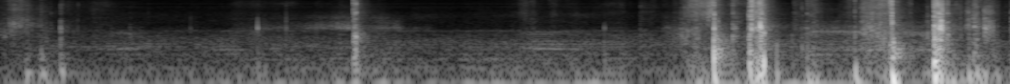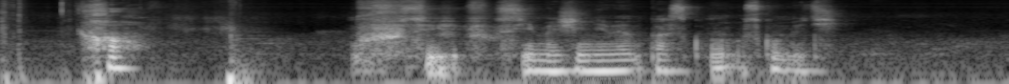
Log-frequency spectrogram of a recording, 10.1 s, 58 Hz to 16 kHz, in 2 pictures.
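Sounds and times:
cards being shuffled: 0:00.0 - 0:00.4, 0:03.3 - 0:05.4
card slaps and clicks: 0:03.4 - 0:05.2.

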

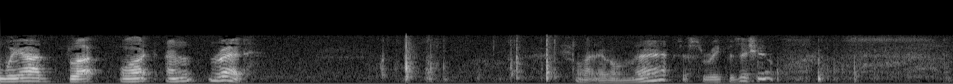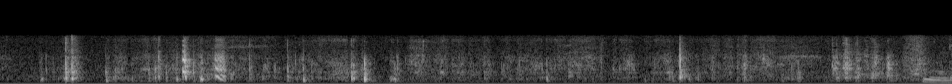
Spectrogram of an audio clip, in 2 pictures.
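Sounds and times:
fingers rubbing plastic tape: 0:07.8 - 0:18.7.

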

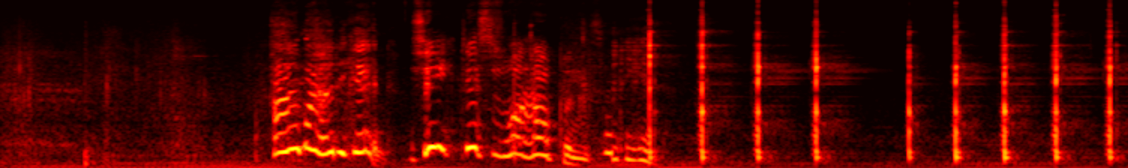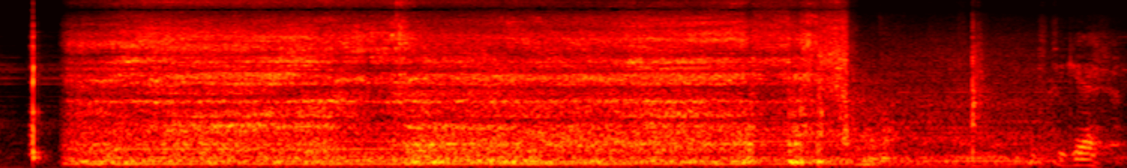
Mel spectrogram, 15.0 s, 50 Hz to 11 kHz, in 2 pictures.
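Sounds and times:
hammer striking chisel on metal: 0:04.3 - 0:08.0.

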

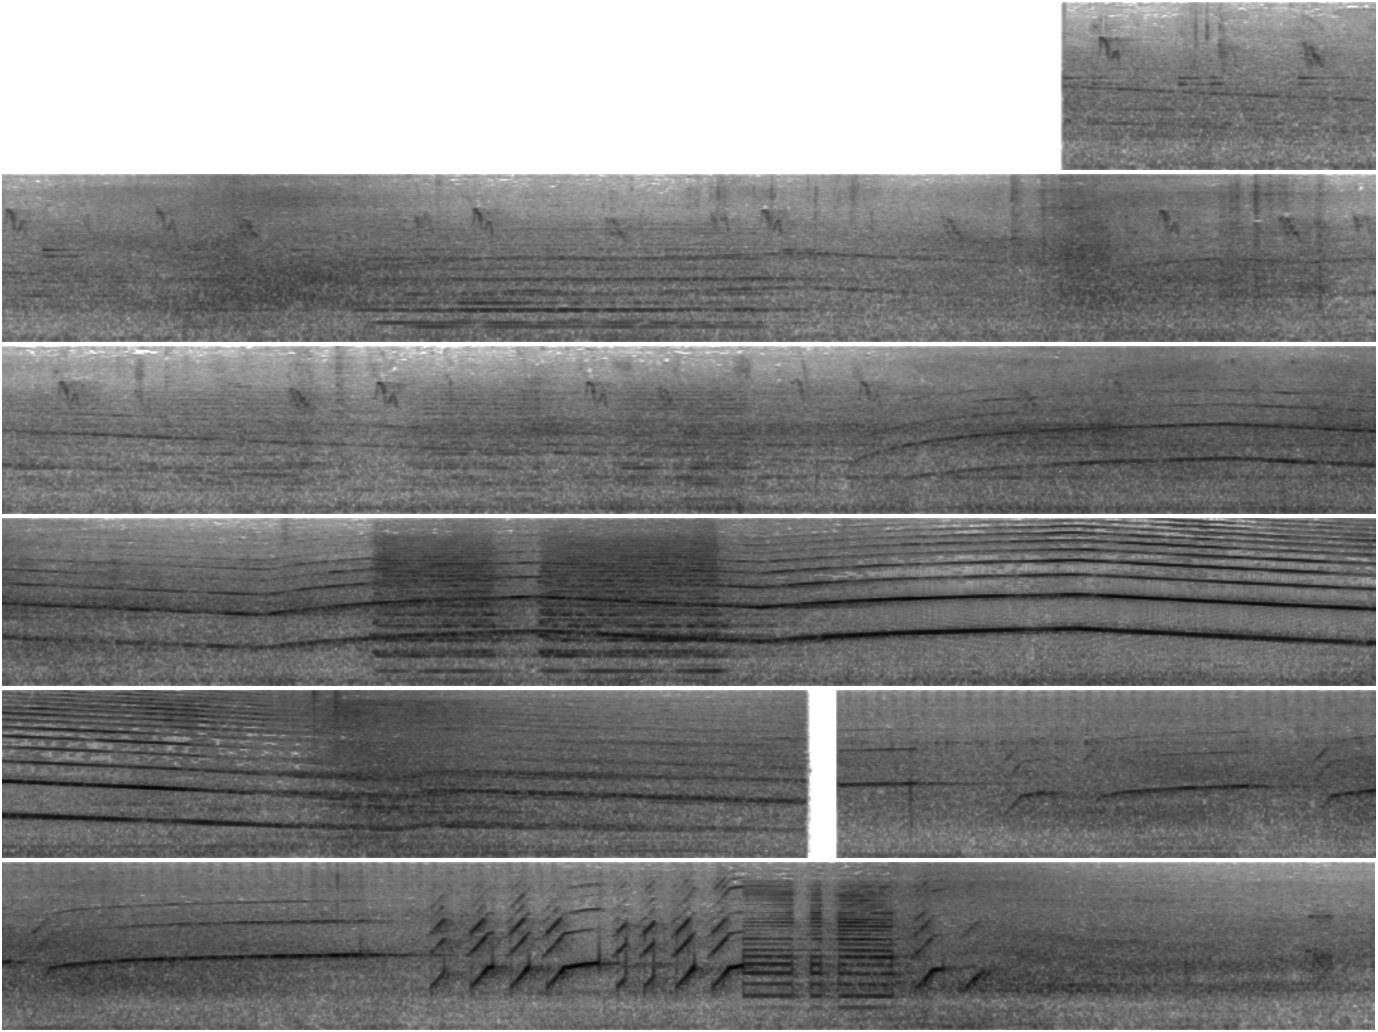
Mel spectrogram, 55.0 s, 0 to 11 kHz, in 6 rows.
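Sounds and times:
fire truck siren wailing: 0:07.1 - 0:54.8
air horn blasts: 0:11.5 - 0:14.7, 0:21.1 - 0:23.8, 0:29.9 - 0:32.5, 0:50.6 - 0:52.0
siren whooping and yelping: 0:24.2 - 0:52.8.

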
